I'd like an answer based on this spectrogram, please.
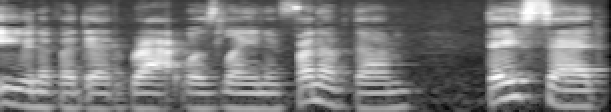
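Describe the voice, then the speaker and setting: Her voice is very deep and low for a woman, with ordinary pitch variation. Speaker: vlogger telling a story. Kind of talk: casual vlog chat. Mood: sarcastic, exasperated. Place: home room. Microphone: webcam.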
